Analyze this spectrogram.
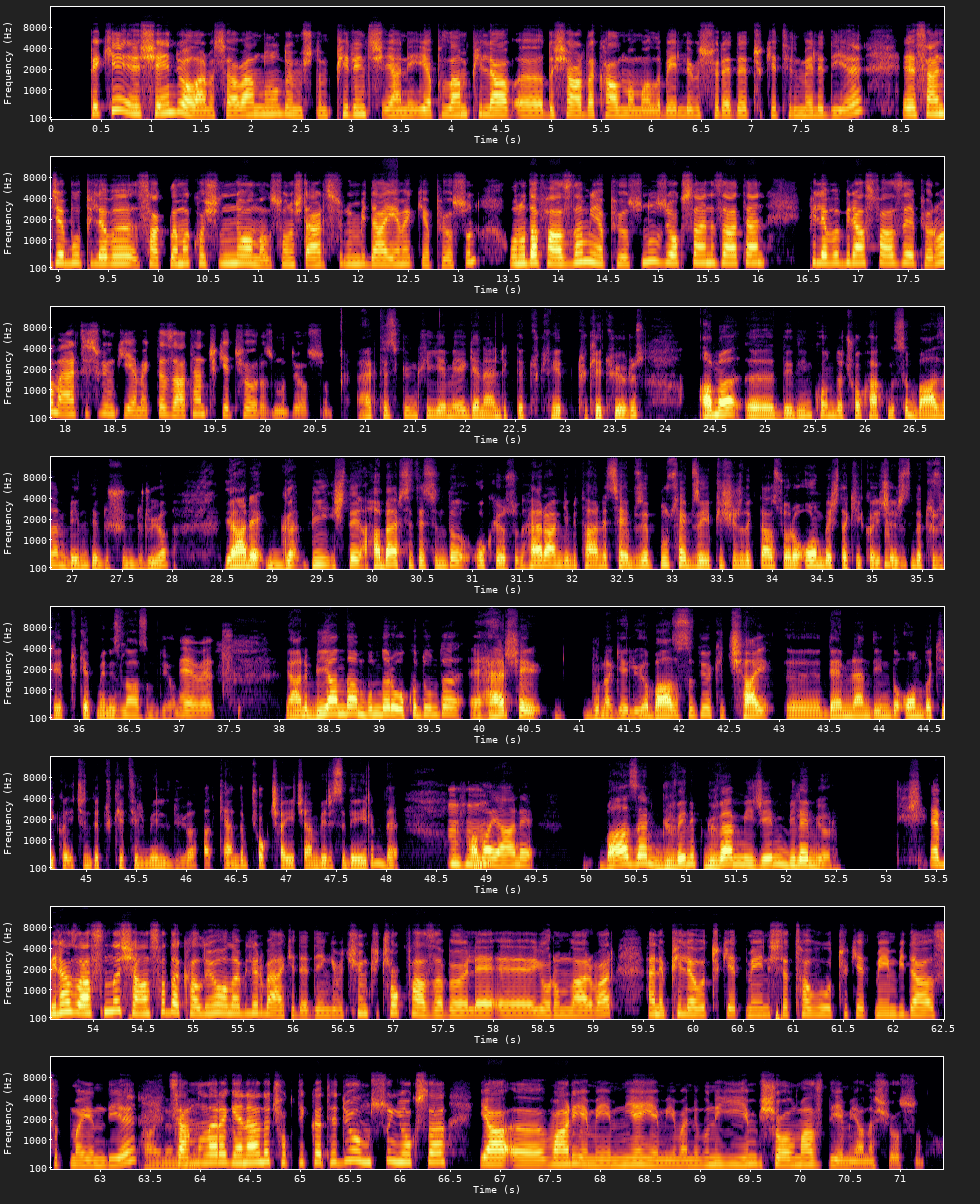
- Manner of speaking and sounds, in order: tongue click; tapping
- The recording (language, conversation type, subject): Turkish, podcast, Artan yemekleri yaratıcı şekilde değerlendirmek için hangi taktikleri kullanıyorsun?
